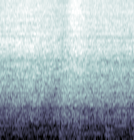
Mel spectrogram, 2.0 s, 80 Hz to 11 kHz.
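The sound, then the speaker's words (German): Thin high-pressure water jets, at up to 3000 bar, cut through a wind turbine rotor blade of plastic and wood, making a loud, steady hissing roar, bright and harsh, continuing unbroken for about two seconds with no voices. “Die Lösung sind Wasserstrahlen mit einem Druck von bis zu 3000 Bar.”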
